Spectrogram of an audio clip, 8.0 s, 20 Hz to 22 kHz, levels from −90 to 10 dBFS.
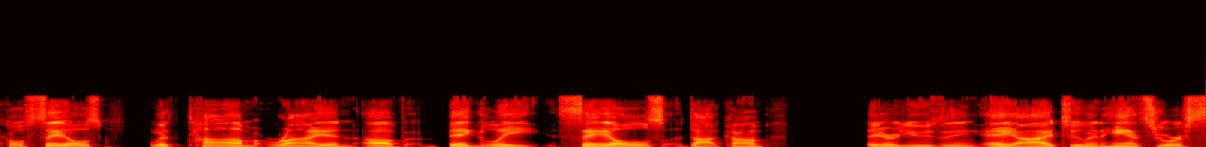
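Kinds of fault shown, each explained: No technical faults can be heard in this speech, which comes over a Bluetooth mSBC headset link working as designed, with only the light codec graininess that path brings.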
